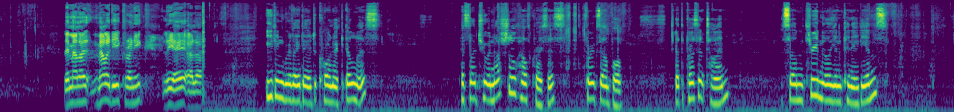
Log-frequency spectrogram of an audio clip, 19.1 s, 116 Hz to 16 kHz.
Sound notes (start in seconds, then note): 5.6 speaking French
